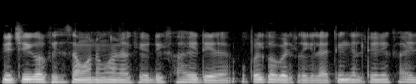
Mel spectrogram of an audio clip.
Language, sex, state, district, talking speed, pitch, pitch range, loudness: Hindi, male, Madhya Pradesh, Umaria, 260 wpm, 105 Hz, 105-110 Hz, -19 LUFS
